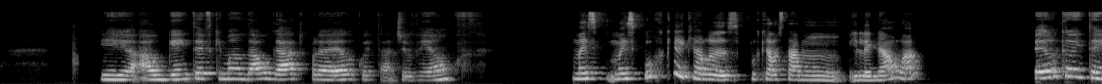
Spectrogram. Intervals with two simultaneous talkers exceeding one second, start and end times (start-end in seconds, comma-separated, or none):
none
